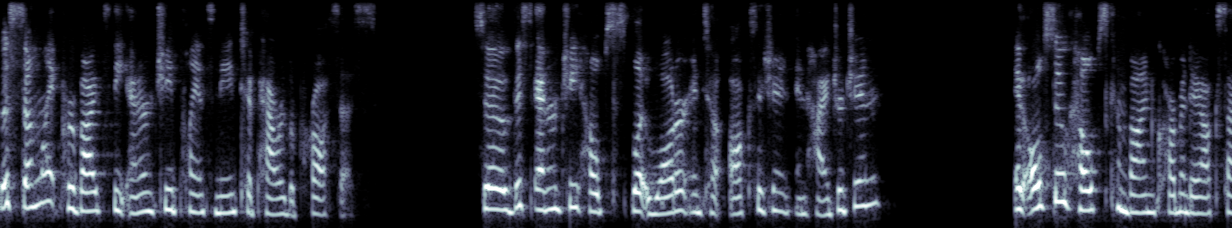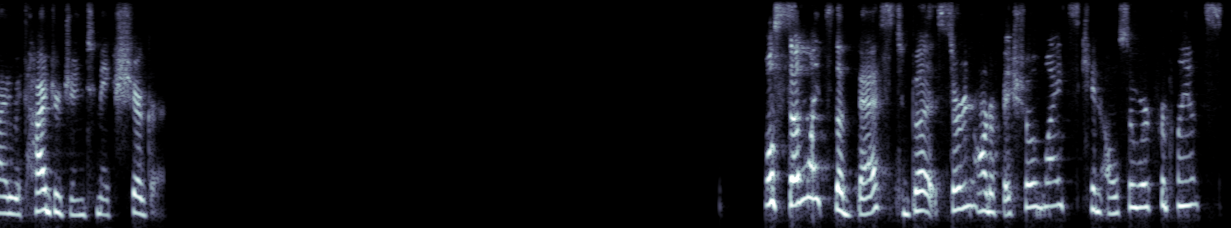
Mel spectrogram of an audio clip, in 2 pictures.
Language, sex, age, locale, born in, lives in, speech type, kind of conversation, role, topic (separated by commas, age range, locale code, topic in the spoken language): English, female, 25-29, en-US, United States, United States, read, expert-assistant, expert, What is the process of photosynthesis?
